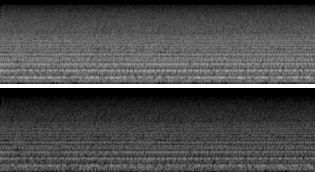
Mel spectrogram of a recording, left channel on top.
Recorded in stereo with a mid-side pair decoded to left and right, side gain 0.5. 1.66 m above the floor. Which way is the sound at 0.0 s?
60° left.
